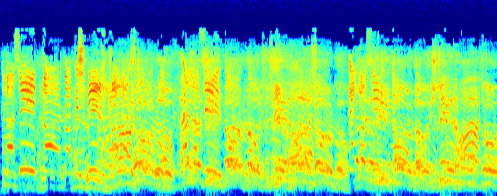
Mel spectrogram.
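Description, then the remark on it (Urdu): A large crowd of marchers supporting the Liberation Front chants slogans for freedom and for the removal of barriers in Pakistan-administered Kashmir, in loud, rhythmic unison, many voices rising and falling together in repeated shouted phrases that fill the whole ten seconds without pause. “مارچ میں شامل liberation front کے حامی آزادی اور رکاوٹیں ہٹانے کے حق میں نعرے لگاتے رہے.”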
